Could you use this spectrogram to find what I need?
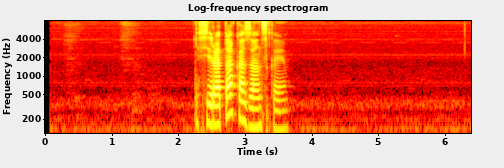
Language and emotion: Russian, neutral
